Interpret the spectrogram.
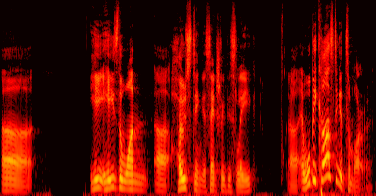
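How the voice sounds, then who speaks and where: A man's voice: mid-range voice, big pitch swings, unhurried, a bit bright. A young Australian man co-hosting a gaming podcast, ranting bluntly with profanity and often calling his co-host by name. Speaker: podcast co-host and esports caster. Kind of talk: casual podcast chat.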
